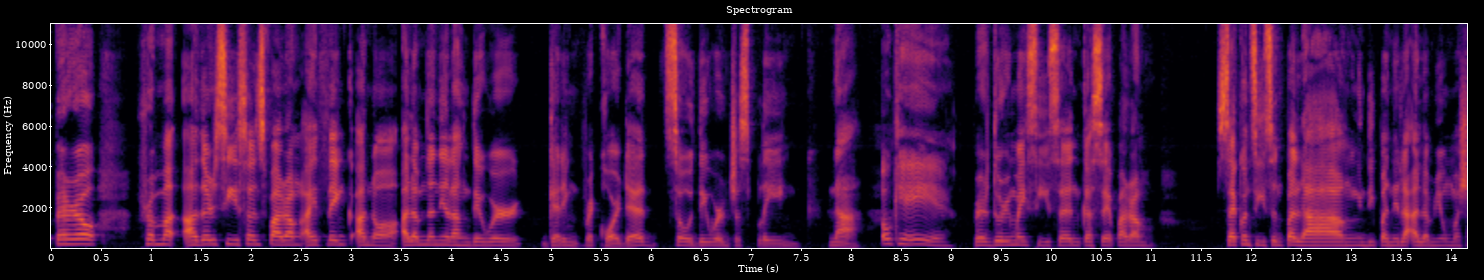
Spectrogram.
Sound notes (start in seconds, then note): none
